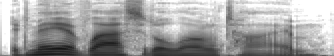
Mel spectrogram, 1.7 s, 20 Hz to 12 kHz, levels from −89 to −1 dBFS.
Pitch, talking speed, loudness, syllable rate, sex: 105 Hz, 250 wpm, -17 LUFS, 5.2 syllables/s, male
